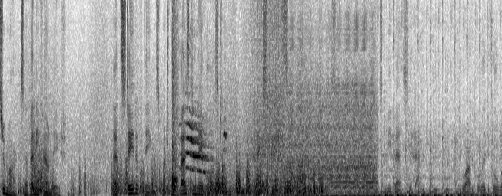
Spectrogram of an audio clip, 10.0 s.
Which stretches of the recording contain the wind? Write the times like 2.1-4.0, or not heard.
0.0-6.5.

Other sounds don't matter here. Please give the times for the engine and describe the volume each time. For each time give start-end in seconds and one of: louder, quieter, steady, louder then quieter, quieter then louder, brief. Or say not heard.
4.8-9.9 quieter.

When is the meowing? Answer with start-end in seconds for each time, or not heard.
3.4-4.5.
